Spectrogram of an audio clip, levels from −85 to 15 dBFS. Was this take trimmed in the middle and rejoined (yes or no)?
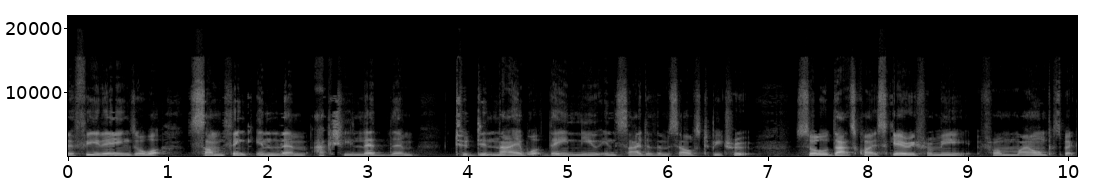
no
